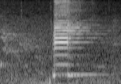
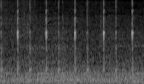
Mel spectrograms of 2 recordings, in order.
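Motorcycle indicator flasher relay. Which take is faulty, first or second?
second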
